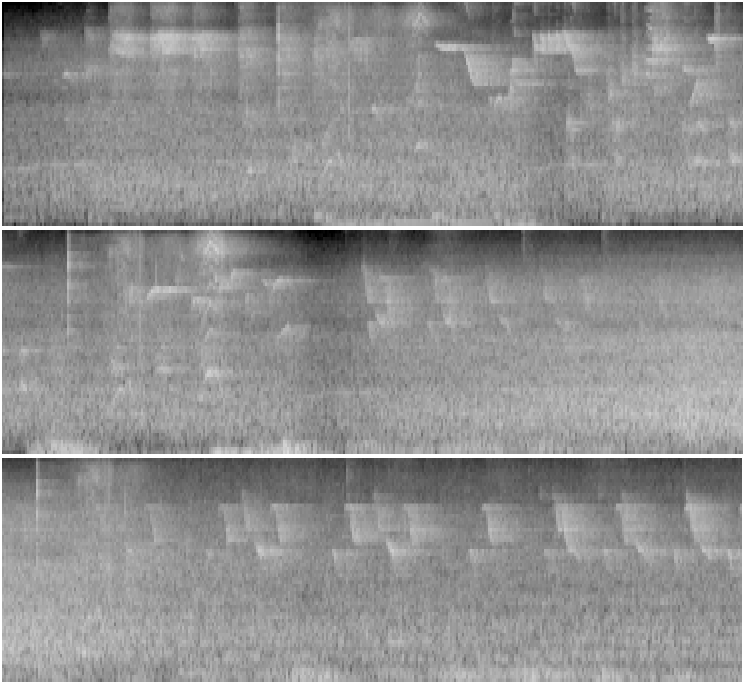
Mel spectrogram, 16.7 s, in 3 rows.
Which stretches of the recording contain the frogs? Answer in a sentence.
You can't hear the frogs here.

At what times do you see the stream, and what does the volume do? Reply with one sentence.
You can hear the stream from 0.0 to 16.6 s, getting louder then quieter.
